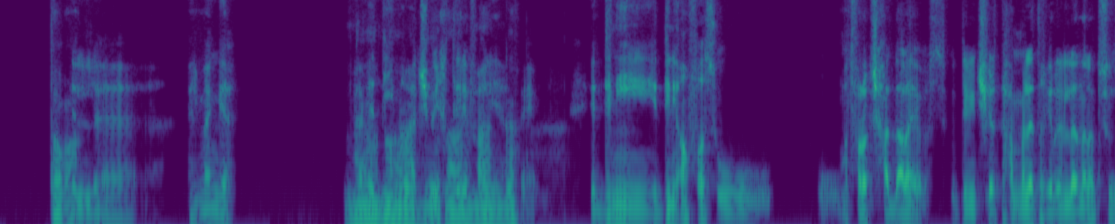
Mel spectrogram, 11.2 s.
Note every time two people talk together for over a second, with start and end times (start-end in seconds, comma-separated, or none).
3.5-5.2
